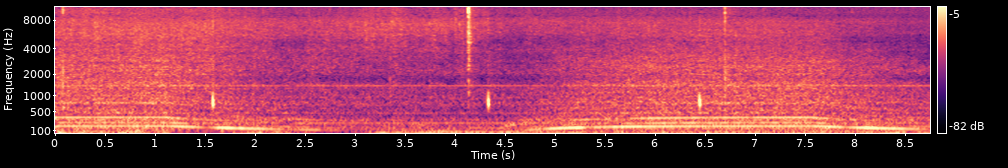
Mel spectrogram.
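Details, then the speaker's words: Electric cooling fan cycled on and off through a Launch X431 scan tool's active test with the engine off; whirring tone climbs, holds steady, winds down and rises again, normal cooling fan operation. "So let's take a listen and see what happens when I turn it on. You should be able to hear the fan come on."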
